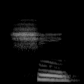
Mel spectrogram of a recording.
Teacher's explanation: شین میں تفشی والی سیٹی کو ظاہر کریں گے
